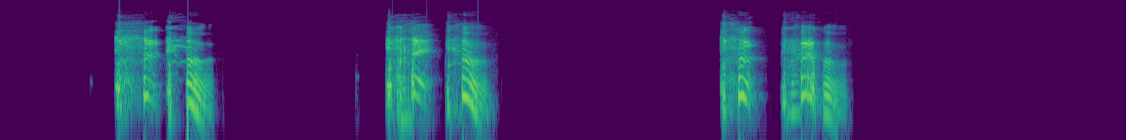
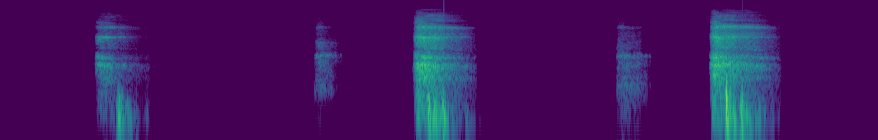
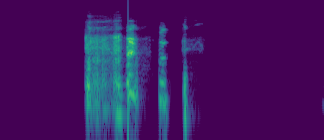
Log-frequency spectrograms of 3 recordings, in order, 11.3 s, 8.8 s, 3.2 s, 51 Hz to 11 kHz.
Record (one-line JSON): {"three_cough_length": "11.3 s", "three_cough_amplitude": 32767, "three_cough_signal_mean_std_ratio": 0.32, "exhalation_length": "8.8 s", "exhalation_amplitude": 26397, "exhalation_signal_mean_std_ratio": 0.23, "cough_length": "3.2 s", "cough_amplitude": 25535, "cough_signal_mean_std_ratio": 0.22, "survey_phase": "beta (2021-08-13 to 2022-03-07)", "age": "45-64", "gender": "Male", "wearing_mask": "No", "symptom_runny_or_blocked_nose": true, "symptom_sore_throat": true, "symptom_onset": "12 days", "smoker_status": "Ex-smoker", "respiratory_condition_asthma": false, "respiratory_condition_other": false, "recruitment_source": "REACT", "submission_delay": "3 days", "covid_test_result": "Negative", "covid_test_method": "RT-qPCR", "influenza_a_test_result": "Negative", "influenza_b_test_result": "Negative"}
